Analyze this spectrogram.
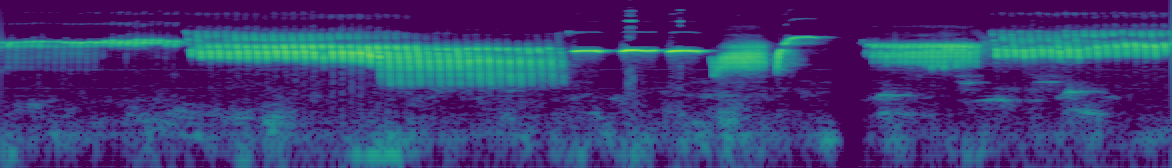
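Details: Timbrado canary in melodic training song: a sustained high roll, a long low buzzy trill, then short clear whistled notes and swept calls, a brief pause, and more rapid rolls.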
